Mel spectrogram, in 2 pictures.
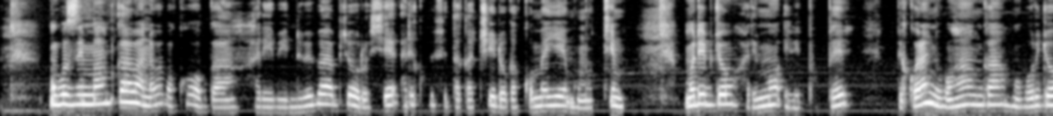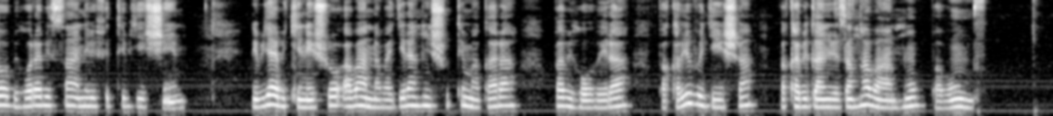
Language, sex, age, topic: Kinyarwanda, female, 36-49, education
